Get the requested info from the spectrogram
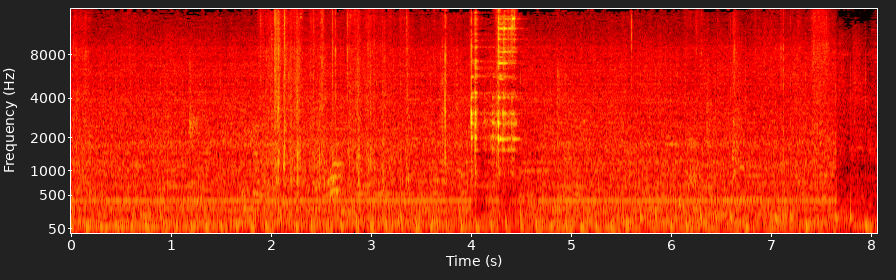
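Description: Restaurant table sounds: a few clinks and rustles of food being handled in paper-lined baskets, over a steady hum and faint background music and voices, with a louder cluster of clicks about halfway through.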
